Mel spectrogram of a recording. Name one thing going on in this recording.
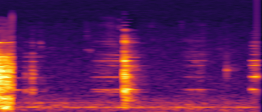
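Liquid pours into a glass bowl.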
